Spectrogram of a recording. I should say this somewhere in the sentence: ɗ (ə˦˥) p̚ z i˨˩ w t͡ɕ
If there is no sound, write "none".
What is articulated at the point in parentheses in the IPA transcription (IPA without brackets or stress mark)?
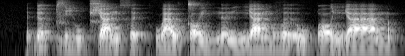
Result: ə˦˥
